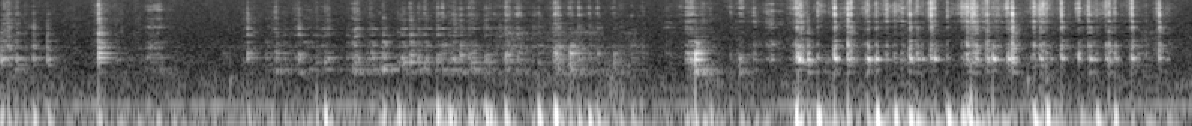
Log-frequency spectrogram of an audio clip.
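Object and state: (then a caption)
Empty hollow plastic mug. An empty, green, cube-shaped hollow plastic Minecraft creeper mug is tapped and scratched with fingernails on its base and sides. The result is a quiet, dense run of light taps and scratchy clicks with soft low thumps underneath. The taps are dry and short, and they grow busier and louder over the final two seconds.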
